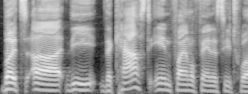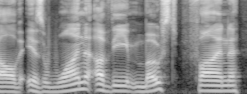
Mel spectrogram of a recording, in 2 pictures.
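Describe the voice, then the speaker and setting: A man speaks as a podcast co-host in a smooth, resonant voice of medium pitch. His delivery is casual and enthusiastic, full of informal filler like a chat among friends. The sound is dry, with no room echo. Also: takes it slowly.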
